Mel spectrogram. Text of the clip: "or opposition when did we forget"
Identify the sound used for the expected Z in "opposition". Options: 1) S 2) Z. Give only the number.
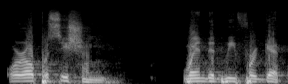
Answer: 1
